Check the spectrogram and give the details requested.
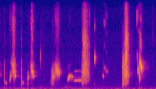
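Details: Talking pet budgerigar imitating human words and kisses: short scratchy chirped syllables, one gliding whistled note near the middle, and two loud hoarse bursts near the end.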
